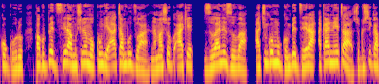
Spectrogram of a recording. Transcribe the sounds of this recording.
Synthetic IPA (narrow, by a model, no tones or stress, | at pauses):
oɡʱuːɾupak̬upe̞d͡zisiɾamuʃuɾe̞mwakuŋɡe̞atambud͡zwanamaʃo̞k̬o̞aːke̞ | zuʋane̞zuʋaːt͡ʃiŋɡo̞muɡʱo̞mbe̞d͡ze̞ɾaʔakane̞taʐ̥o̞k̬uʂik̬ap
